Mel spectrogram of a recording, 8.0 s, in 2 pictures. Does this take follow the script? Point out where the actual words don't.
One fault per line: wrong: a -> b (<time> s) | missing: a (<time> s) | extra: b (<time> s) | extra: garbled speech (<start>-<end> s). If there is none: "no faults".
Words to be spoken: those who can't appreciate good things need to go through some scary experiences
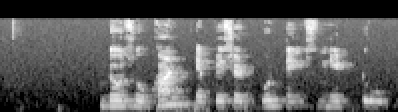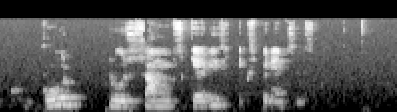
no faults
